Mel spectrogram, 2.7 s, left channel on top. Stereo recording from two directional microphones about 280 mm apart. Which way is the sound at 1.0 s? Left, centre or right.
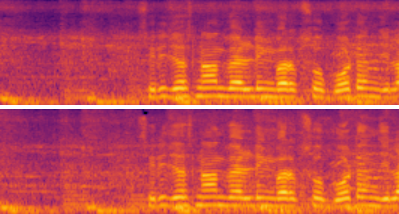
Centre.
